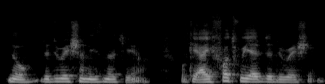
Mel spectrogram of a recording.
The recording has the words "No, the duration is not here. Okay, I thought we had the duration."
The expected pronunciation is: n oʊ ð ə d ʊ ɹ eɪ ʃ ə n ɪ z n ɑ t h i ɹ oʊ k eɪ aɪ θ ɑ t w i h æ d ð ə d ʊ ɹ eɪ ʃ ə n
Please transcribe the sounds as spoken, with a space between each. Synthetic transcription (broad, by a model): n oʊ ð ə d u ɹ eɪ ʃ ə n ɪ z n ɑ t h i ɹ oʊ k eɪ aɪ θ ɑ t w i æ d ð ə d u ɹ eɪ ʃ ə n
